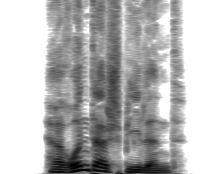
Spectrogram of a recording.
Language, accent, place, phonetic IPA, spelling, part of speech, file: German, Germany, Berlin, [hɛˈʁʊntɐˌʃpiːlənt], herunterspielend, verb, De-herunterspielend.ogg
- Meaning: present participle of herunterspielen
